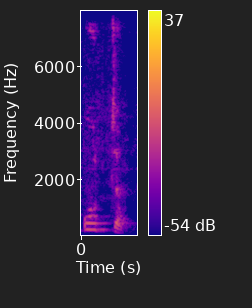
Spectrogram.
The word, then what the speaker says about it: août: So we can sometimes have a collection of vowels, but we don't pronounce every individual vowel, you know. So here, August will be août.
